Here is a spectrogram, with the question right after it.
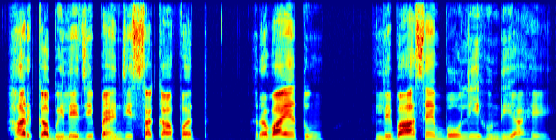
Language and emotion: Sindhi, neutral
